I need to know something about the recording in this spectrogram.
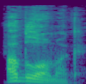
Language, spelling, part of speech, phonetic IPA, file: Russian, обломок, noun, [ɐˈbɫomək], Ru-обломок.ogg
- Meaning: 1. fragment 2. debris, wreckage, flotsam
